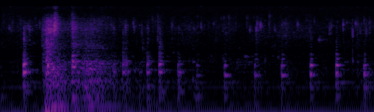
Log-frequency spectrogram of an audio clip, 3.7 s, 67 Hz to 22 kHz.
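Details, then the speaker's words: Formosa 41 sailboat fresh water tank vent hose loop gives quick uneven pops and bubbling about four a second while the tank fills, air pushing through water trapped in the loop, which is normal. "so the reason you want that Loop there is to trap any water in the low part of the loop and you can see the uh I think you can see the water in the in the loop there at the bottom uh and that's what's making the noise you hear that popping"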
